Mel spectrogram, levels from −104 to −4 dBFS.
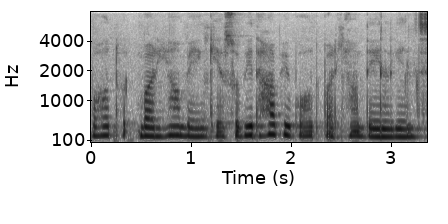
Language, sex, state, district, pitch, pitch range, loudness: Maithili, female, Bihar, Purnia, 185 Hz, 175-205 Hz, -18 LUFS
